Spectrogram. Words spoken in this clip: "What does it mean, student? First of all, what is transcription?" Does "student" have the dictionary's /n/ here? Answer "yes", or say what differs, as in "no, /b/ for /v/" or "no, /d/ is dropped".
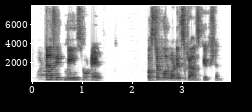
no, /n/ is dropped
